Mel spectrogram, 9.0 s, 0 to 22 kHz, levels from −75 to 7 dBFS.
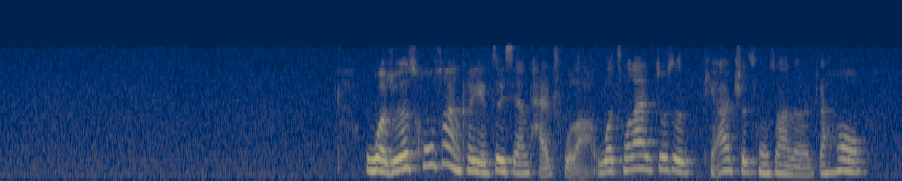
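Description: No faults: the speech passes through call microphone processing as expected, with the lowest bass trimmed by its high-pass filter and nothing present above 8 kHz.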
